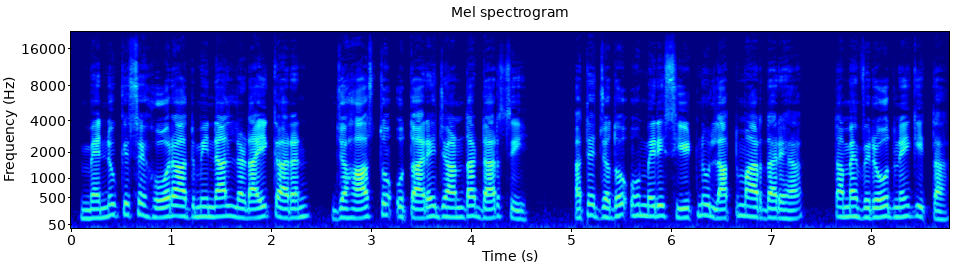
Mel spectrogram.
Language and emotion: Punjabi, fearful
